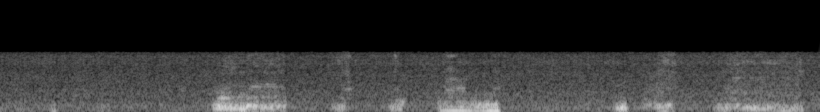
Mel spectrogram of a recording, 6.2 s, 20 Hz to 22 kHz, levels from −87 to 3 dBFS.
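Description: The whole recording passed through the GSM full-rate codec. The codec rebuilds the voice from a vocal-tract model driven by a coarse, regularly spaced pulse train and discards everything above 4 kHz. The damage is plainly audible: the speech has a buzzy, gravelly roughness and a dull, band-limited top, and the overall quality fits the old 13 kbps GSM channel.

From 1.82 to 1.87 s there are lost GSM frames. The decoder had no valid data for this gap, so it reused the parameters of the last good frame. The speech briefly freezes into a rough, metallic ring before normal sound resumes. The length of the gap points to about two missing 20 ms frames, roughly 40 ms of audio.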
